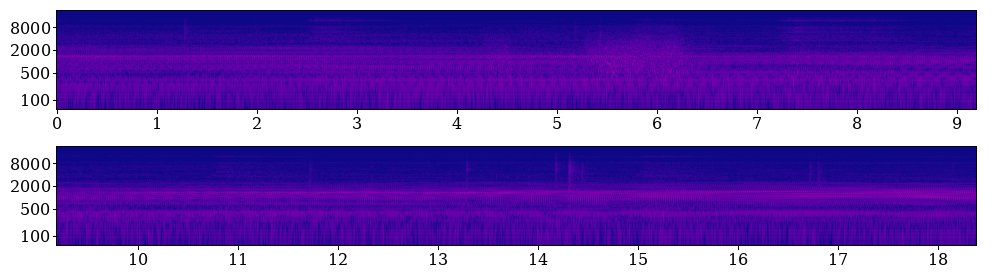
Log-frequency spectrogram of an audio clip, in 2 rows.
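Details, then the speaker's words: Steady electric pump hum as the cuff of a Wellue portable automatic blood pressure monitor with ECG inflates, on a repeat measurement; the result was 145/76 mmHg with a pulse of 65 beats per minute. "Let's hit start. There you go. It's going to start measuring."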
